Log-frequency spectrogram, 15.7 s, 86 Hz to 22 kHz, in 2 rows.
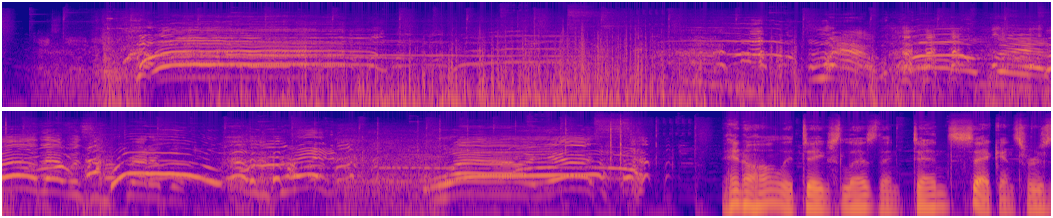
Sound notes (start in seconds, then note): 0.8 riders screaming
